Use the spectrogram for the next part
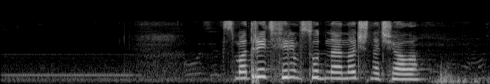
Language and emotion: Russian, neutral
